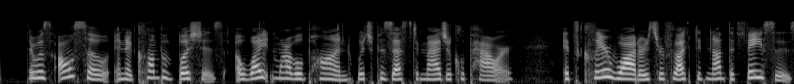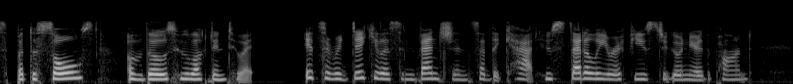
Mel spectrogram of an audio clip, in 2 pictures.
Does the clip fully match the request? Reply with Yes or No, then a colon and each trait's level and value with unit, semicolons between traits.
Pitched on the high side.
Yes: very high, 250 Hz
